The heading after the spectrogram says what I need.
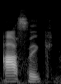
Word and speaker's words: Asik: I believe the correct pronunciation is Asik.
